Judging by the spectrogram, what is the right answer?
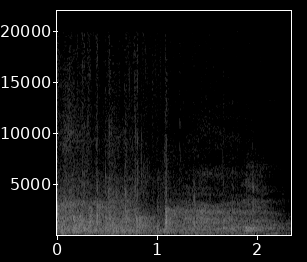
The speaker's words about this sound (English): Let's give the Lord just a round of applause.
